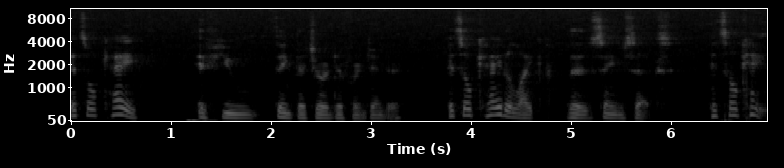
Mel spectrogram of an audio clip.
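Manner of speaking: hushed, very quiet, very soft, low murmur. Imitating a guy who pops up on a kid's screen at three a.m.: very soft voice. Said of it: "Very soft voice".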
